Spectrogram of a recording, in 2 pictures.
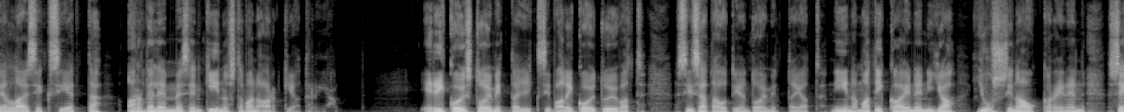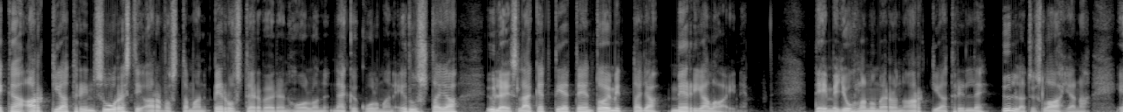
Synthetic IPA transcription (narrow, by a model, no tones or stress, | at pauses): elːɑjse̞ksie̞t̪ːæ | ɑrʋe̞le̞mːese̞ŋkiːnːo̞st̪ɑʋɑnɑ̰rkːḭɑ̰t̪rḭɑ | ʔe̞ɾiko̞jst̪o̞jmit̪ːɑjiksiʋɑliko̞jt̪ujʋɑt̪sisæt̪ɑwt̪ie̞nt̪o̞jmit̪ːɑjɑt̪niːnɑmɑt̪ikɑjne̞njɑ | jusːinɑukːɑɾine̞nse̞kæʔɑrkːiɑt̪rinsuːɾe̞st̪iʔɑrʋo̞st̪ɑmɑnpe̞rust̪e̞rʋe̞ɥde̞nɦuo̞lo̞nːækø̞kulmɑ̰nʔedust̪ɑjɑ | yle̞jslæːket̪ːiet̪e̞ːnt̪o̞jmit̪ːɑjɑme̞rjɑlɑ̰inen | t̪e̞imːejuhlɑnume̞ɾo̞nɑrkːiɑt̪rilːe̞ylːæt̪yslɑhjɑnɑ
